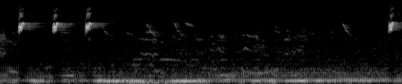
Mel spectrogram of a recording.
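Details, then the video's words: Spiderhunter calling in the morning, used to lure small birds: a few sharp, high chirps, three close together and one later, over a low background hum. "Sogon Pastol Gacor di Pagi Hari Untuk Pancingan Suara Pikat Burung Kecil Agar Emosi Nyaut Bunyi"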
